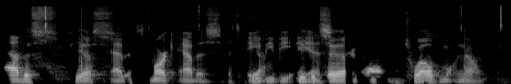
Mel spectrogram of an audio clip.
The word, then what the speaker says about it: Abbas: just early in this adventure right um it's abbis did I say abis I can't remember now if I mispronounced your name abis yes abis Mark abis that's ABB 12 more no but no thank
